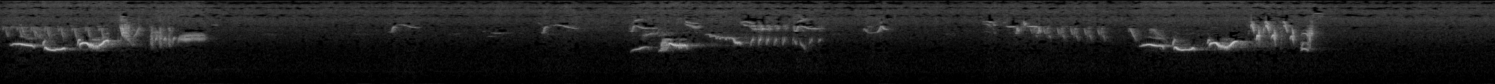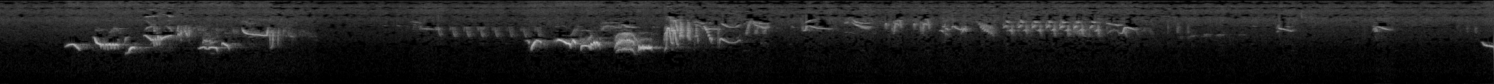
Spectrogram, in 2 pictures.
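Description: A songbird singing in short, varied phrases of about two seconds, full of fast trills and quick high sweeps, repeated every few seconds with near silence between them. A longer run of song comes about twenty seconds in.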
